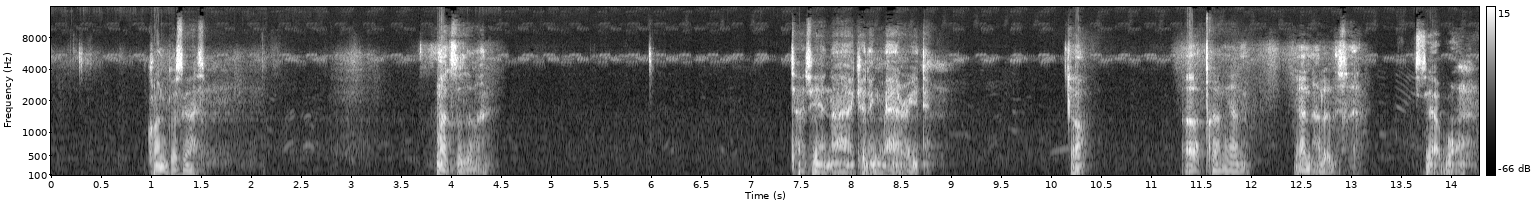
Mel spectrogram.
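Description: A man asks a question in a calm voice, close by.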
